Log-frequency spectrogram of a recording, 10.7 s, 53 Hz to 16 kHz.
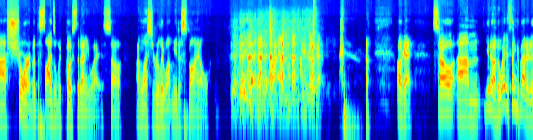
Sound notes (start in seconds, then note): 4.6 laughter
